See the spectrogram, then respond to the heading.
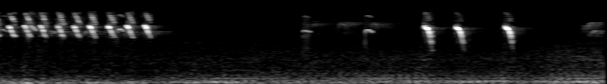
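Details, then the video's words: White-rumped shama konin song with ciblek and cililin fill: a quick trill of high chirps, a pause with faint thin notes, then three loud, separate sharp chirps. "MASTERAN MURAI BATU | KONIN ISIAN CILILIN DAN CIBLEK | SUARA JERNIH DENGAN JEDA"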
